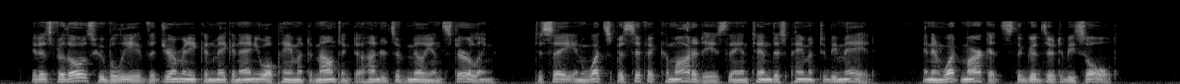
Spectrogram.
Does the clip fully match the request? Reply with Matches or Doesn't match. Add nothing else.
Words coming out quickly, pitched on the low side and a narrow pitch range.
Matches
